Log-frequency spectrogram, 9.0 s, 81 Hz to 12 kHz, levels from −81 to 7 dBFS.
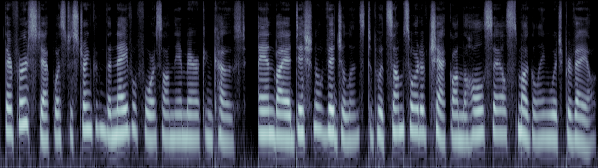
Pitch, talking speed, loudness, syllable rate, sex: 215 Hz, 195 wpm, -19 LUFS, 5.4 syllables/s, female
